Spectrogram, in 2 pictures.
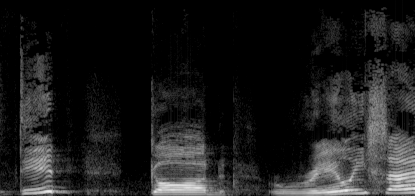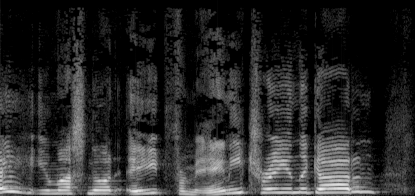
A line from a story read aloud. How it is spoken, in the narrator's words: it begins with a sneer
